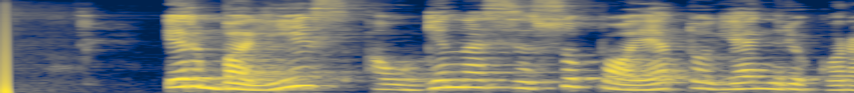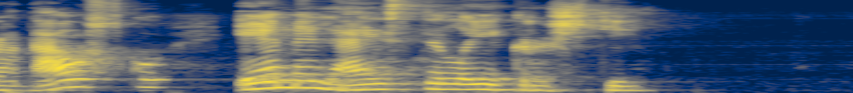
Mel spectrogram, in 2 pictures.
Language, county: Lithuanian, Utena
